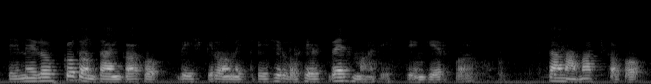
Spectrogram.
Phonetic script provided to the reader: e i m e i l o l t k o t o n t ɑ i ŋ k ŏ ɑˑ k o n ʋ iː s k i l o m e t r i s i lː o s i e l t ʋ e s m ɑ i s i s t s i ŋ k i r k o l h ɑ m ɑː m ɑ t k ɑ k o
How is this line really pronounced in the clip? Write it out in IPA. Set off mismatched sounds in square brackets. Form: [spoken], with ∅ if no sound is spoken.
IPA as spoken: e i m e i l o l t k o t o n t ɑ i ŋ k ŏ ɑˑ k o [∅] ʋ iː s k i l o m e t r [iː] s i lː o s i e l t ʋ e [h] m ɑ i s i s t s i ŋ k i r k o l [s] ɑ m [ɑ] m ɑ t k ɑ k o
